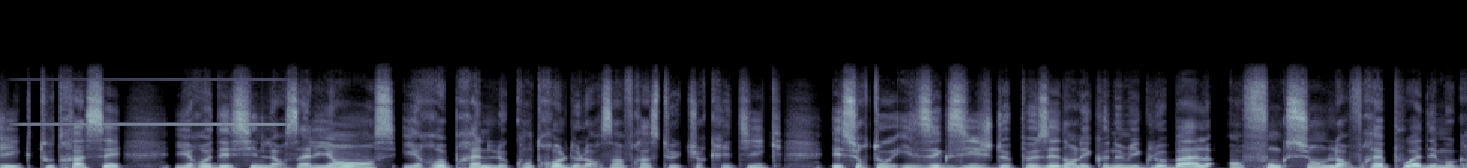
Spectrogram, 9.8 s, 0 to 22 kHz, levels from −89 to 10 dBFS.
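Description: From 0.0 to 2.0 s a feedback whistle sits behind the sound: a thin, steady tone at 5.8 kHz, around 20 dB below the main signal, swelling and fading slowly in level before it stops at 2.0 s. The likely cause is a loudspeaker-to-microphone loop running just at the edge of instability, where the loop gain at that one frequency is high enough to sustain a ring but not high enough to build into a full howl.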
